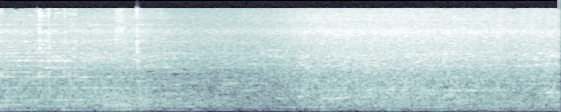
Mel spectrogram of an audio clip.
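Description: Outdoor theme-park ambience: faint background music over a steady rushing hiss, which grows fuller about two seconds in.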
